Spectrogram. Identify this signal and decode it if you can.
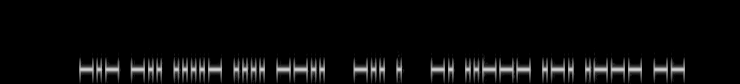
Morse code, heard as a keyed tone, about 28 wpm, 700 Hz. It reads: KD4HZ DE N2RJM
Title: USA Callsign DE Callsign - 5 Characters - 28wpm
